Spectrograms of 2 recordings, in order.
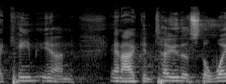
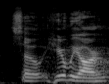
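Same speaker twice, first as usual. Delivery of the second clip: usual speaking voice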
